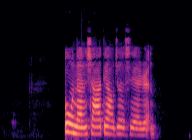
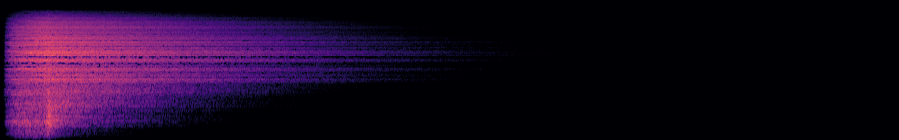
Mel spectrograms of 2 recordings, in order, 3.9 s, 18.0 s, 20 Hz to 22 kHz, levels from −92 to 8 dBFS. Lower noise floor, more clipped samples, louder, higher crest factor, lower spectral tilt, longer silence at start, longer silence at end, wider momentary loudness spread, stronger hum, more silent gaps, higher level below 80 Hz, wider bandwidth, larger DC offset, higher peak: about the same, -90 dBFS vs under -90 dBFS; neither; first, -15 LUFS vs -20 LUFS; second, 16 dB vs 26 dB; first, -4.5 dB/octave vs 4 dB/octave; first, 1.3 s vs 0.1 s; second, 0.8 s vs 12.35 s; second, 13 LU vs 25 LU; neither; neither; first, -64 dBFS vs under -90 dBFS; second, 9.4 kHz vs 16.5 kHz; neither; about the same, -2 dBFS vs -4 dBFS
